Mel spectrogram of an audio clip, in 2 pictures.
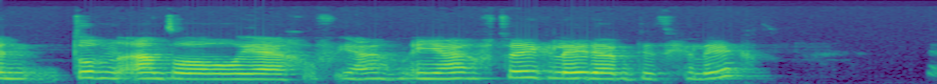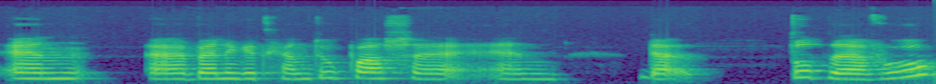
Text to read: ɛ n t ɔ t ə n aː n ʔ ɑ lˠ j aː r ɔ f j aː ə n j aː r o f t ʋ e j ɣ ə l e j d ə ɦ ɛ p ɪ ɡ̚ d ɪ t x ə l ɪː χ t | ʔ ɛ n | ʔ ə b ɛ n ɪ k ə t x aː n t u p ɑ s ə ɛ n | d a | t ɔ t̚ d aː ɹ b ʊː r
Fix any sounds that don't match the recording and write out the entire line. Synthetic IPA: ɛ n t ɔ t ə n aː n t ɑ lˠ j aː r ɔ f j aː ə n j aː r ɔ f t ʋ e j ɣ ə l e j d ə ɦ ɛ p ɪ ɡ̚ d ɪ t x ə l ɪː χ t | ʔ ɛ n | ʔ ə b ɛ n ɪ k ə t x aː n t u p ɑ s ə ɛ n | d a | t ɔ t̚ d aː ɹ v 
